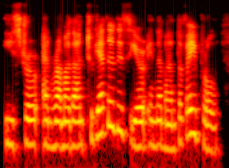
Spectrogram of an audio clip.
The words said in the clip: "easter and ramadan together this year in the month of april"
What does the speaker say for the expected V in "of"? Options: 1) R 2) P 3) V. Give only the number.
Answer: 3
